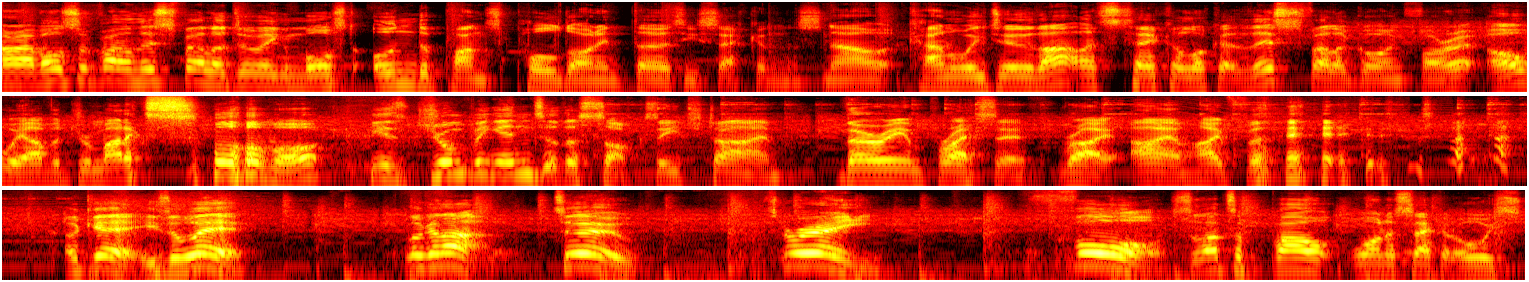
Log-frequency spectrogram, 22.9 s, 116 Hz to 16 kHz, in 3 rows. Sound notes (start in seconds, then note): 13.8 laughs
